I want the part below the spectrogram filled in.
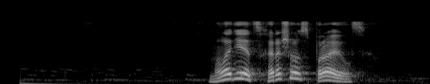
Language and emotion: Russian, positive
